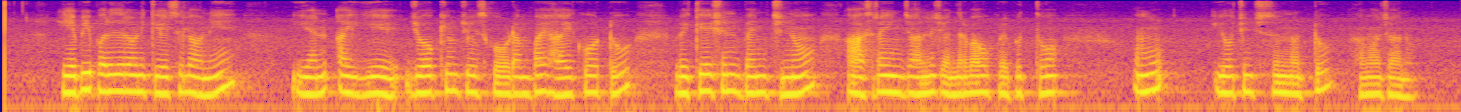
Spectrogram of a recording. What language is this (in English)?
Telugu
